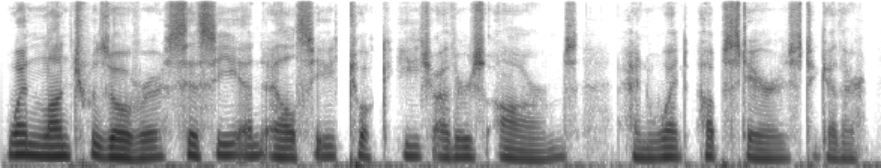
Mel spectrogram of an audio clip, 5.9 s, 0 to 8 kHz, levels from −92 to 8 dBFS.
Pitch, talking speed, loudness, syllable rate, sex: 125 Hz, 155 wpm, -19 LUFS, 4.2 syllables/s, male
